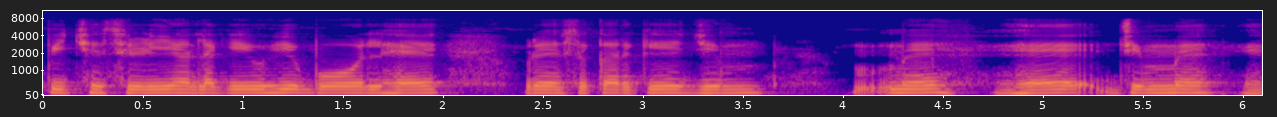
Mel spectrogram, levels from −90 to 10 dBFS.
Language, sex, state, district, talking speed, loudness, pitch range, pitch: Magahi, male, Bihar, Gaya, 165 wpm, -24 LUFS, 125-130 Hz, 130 Hz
